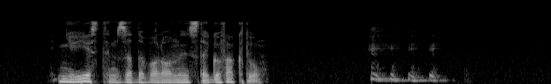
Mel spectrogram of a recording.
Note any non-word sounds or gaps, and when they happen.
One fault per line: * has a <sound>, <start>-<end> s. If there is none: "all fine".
* has a laugh, 3.7-4.6 s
